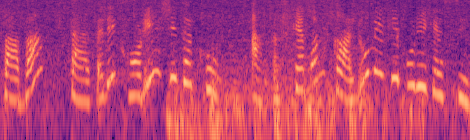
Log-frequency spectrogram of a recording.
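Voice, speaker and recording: A woman's voice: very high-pitched, big pitch swings, normal speed, heavy background noise. A woman voicing an anxious young village daughter in a cartoon. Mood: alarmed. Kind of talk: Bengali moral-story cartoon voice acting.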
